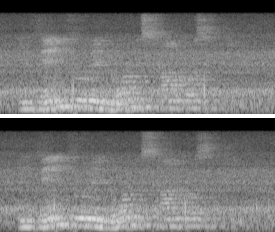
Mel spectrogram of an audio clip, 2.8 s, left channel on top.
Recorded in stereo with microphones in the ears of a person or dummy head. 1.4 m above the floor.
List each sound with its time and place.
0.2 s a man speaking: 20° right (ahead or behind), 4 m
